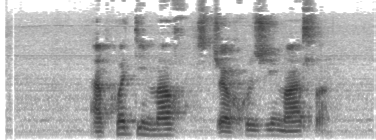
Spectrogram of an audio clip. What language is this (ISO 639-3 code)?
kbd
